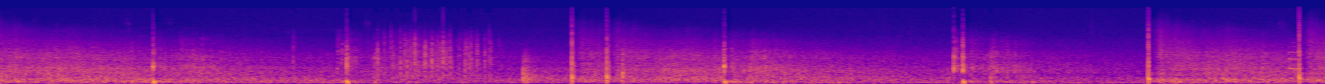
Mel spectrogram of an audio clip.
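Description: Aerial firework shells bursting one after another: about ten sharp bangs, each trailing off in an echo, with a stretch of crackling about four seconds in.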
